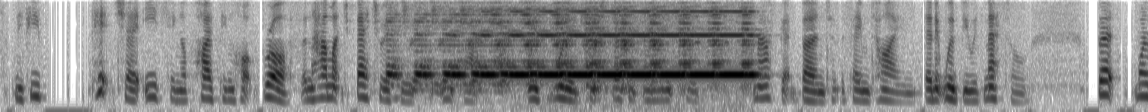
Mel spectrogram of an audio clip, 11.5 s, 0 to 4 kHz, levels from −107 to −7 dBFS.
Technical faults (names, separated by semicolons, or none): feedback howl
